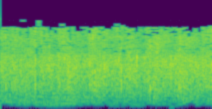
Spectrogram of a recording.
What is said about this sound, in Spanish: Vamos a extender esta ovación para honrar a Patricio Barton.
